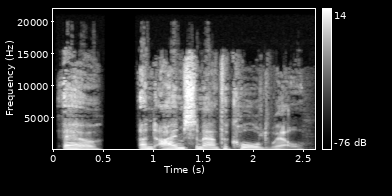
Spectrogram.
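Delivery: a plummy upper-class English lady introducing herself; a hint of 1930s film Queen's English accent. A narrator's reading. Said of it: "in an even more upper-class accent".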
